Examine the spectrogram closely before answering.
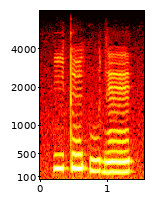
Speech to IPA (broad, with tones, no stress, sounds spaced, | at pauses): i˦ t ũ˦ k u˧ d ɛ̃˦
